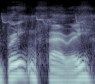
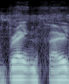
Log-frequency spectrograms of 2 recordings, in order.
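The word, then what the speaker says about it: Briton Ferry: again it'll be at the Breton Ferry or Brighton Ferry depending on how you want to pronounce it I'll put a link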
